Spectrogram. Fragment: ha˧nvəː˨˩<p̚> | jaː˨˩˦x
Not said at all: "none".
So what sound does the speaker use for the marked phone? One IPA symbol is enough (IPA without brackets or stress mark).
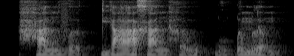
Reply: k̚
